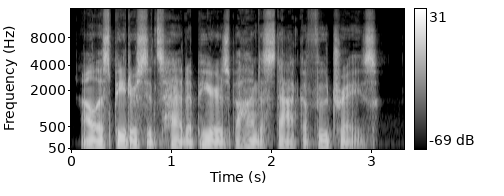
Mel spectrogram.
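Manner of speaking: ordinary delivery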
